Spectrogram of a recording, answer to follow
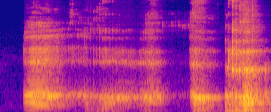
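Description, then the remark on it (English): A long, loud burp rumbles for a couple of seconds, briefly breaking before a second forceful belch finishes it off. No talking is heard. “Big burp.”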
